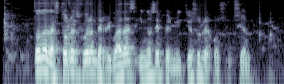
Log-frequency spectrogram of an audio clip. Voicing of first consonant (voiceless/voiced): voiceless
